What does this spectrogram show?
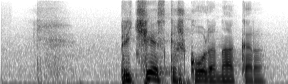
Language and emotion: Russian, neutral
